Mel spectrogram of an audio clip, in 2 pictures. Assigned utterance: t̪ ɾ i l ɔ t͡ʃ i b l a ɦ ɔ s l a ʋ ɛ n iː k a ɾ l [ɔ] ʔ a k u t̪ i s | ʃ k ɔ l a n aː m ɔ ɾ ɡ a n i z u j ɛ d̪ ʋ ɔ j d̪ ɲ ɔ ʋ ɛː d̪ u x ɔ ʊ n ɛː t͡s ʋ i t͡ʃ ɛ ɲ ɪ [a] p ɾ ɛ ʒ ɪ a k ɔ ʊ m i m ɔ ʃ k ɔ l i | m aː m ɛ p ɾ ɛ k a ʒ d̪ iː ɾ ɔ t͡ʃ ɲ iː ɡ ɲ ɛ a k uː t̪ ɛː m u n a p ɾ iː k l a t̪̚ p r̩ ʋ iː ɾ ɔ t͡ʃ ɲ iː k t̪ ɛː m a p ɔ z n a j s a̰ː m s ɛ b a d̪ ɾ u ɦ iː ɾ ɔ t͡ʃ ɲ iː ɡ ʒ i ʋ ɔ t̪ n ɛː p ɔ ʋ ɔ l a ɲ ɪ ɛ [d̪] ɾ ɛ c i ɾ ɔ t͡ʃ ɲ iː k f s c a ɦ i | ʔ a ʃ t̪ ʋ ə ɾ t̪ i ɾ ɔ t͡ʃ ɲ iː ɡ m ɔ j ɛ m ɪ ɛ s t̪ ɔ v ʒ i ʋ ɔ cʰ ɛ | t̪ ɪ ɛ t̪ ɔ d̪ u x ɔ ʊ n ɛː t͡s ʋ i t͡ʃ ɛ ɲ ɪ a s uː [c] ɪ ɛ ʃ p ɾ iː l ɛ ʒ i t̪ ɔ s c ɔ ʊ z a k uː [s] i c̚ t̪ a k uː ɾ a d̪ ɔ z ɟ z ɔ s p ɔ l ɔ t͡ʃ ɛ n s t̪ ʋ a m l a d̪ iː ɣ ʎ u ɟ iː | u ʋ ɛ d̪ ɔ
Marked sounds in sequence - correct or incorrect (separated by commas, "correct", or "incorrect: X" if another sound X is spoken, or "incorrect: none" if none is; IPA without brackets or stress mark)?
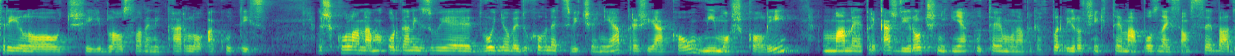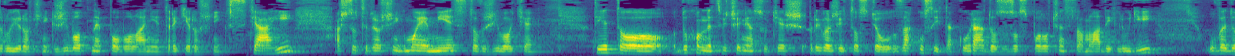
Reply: correct, correct, incorrect: t̪, correct, correct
